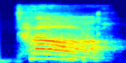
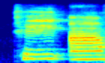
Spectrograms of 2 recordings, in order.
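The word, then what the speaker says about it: tá: So a fada, like somebody falling in love, is ah. Ta, T, a fada. And the Belfast accent, we tend to ignore that fada, but I promise you it's important. So when you hear me say ta, mega maith, it's wrong. I should really be saying ta.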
